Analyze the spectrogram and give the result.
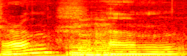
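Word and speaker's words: herem: In fact, the use of do I pronounce it the harem? Or is it haram or harem? Harem in Hebrew.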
